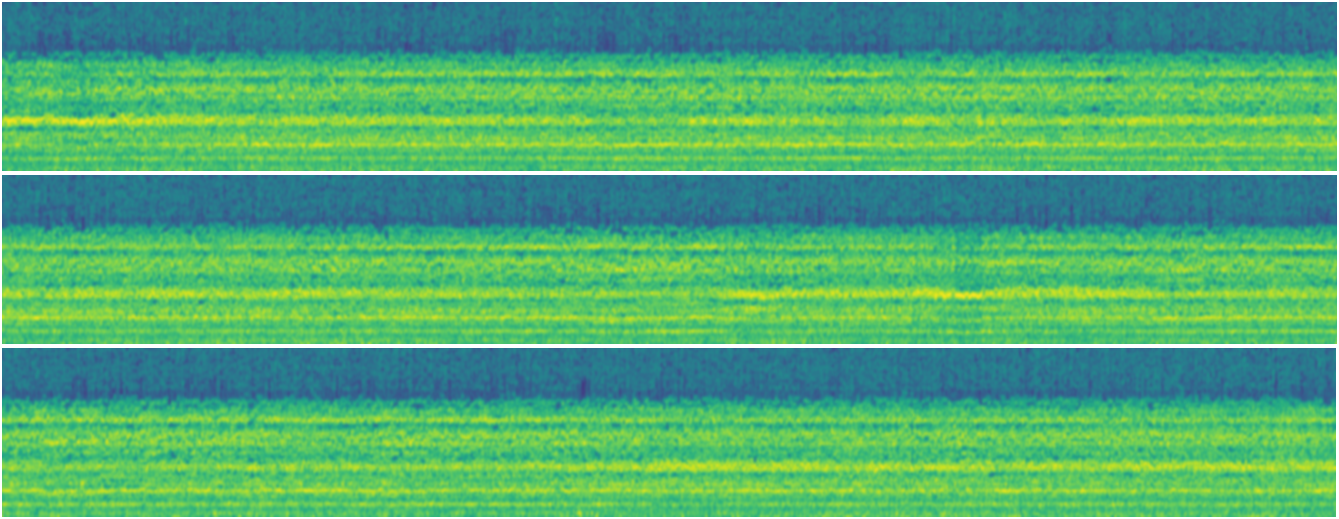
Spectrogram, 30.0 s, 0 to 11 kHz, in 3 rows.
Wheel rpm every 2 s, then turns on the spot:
230, 240, 230, 230, 240, 230, 230, 230, 230, 230, 230, 230, 230, 230, 230.
none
